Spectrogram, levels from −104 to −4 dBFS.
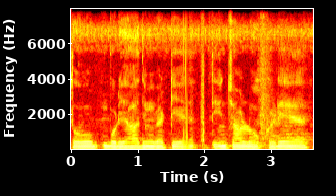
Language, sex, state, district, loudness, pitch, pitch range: Hindi, male, Uttar Pradesh, Shamli, -15 LUFS, 105 Hz, 100-105 Hz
